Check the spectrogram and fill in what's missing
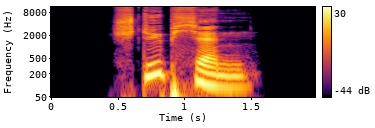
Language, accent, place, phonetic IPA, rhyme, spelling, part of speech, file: German, Germany, Berlin, [ˈʃtyːpçən], -yːpçən, Stübchen, noun, De-Stübchen.ogg
- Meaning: diminutive of Stube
